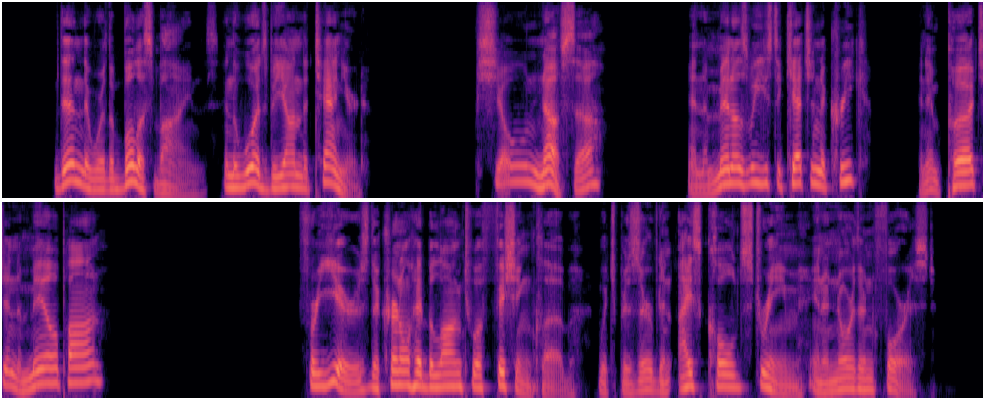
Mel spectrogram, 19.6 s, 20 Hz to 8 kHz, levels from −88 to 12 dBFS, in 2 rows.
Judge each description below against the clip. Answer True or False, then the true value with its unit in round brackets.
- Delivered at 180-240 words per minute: False (160 wpm)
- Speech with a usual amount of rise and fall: False (7.1 semitones)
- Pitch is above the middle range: False (140 Hz)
